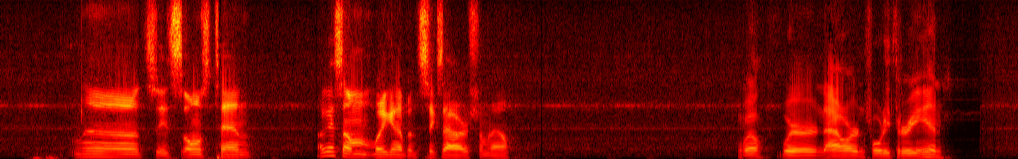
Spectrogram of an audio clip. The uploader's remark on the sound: There was a recording issue towards the end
